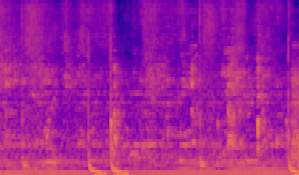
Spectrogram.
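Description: A paper towel wipes excess canola oil around a pan, giving soft scraping and light metallic scuffs in a few repeated strokes, close up and without talk.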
